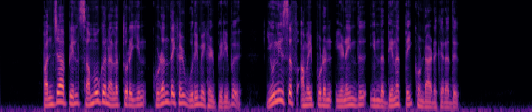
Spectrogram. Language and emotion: Tamil, neutral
